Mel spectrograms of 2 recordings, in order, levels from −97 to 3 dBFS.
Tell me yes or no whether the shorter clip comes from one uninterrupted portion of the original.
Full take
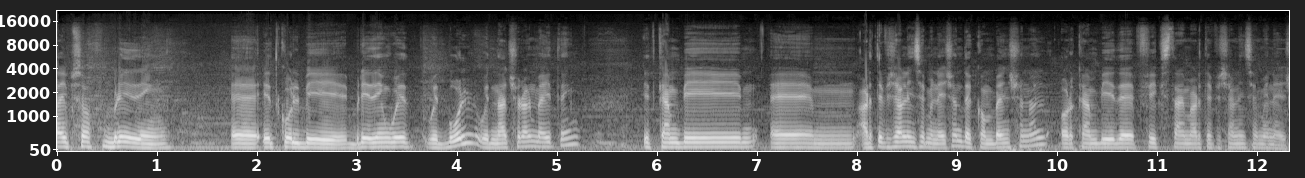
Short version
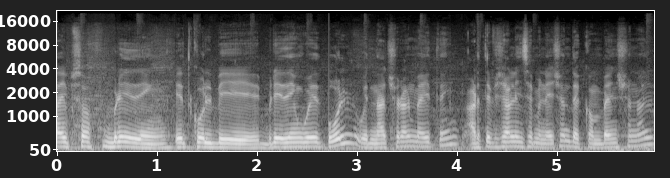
no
